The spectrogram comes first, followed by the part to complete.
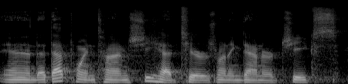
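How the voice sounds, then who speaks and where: A man giving a sermon, telling a story in an earnest, unhurried way. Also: fairly low pitch, a little mellow, big-room sound. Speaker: preacher.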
